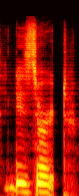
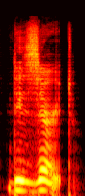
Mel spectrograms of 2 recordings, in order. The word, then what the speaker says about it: dessert: All right, the correct one is dessert. Second syllable is stressed. Now, can you um can you try to say it with me? Let's all say dessert. Again, dessert with emphasis on the second syllable.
